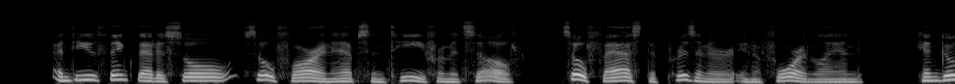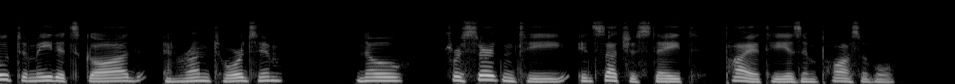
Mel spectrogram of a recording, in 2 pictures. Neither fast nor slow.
No: slow, 130 wpm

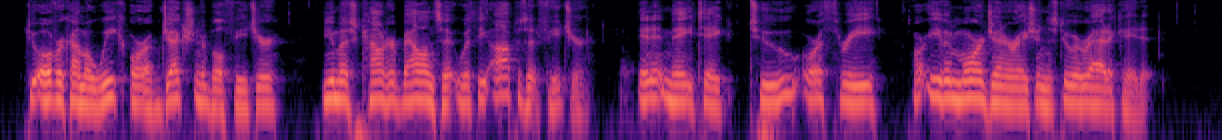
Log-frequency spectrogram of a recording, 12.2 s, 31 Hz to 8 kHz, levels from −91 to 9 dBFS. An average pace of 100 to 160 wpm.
Yes: average, 145 wpm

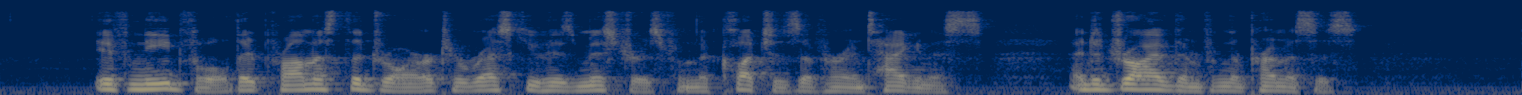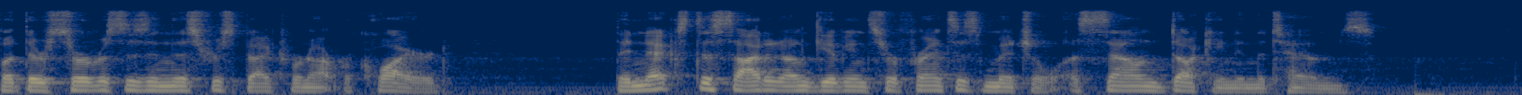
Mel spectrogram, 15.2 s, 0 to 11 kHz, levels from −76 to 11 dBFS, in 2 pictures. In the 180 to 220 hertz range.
No: low, 110 Hz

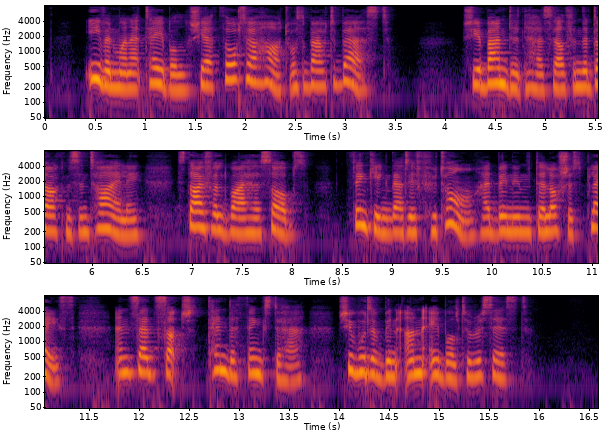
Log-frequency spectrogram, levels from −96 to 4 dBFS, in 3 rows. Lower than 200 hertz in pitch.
No: high, 205 Hz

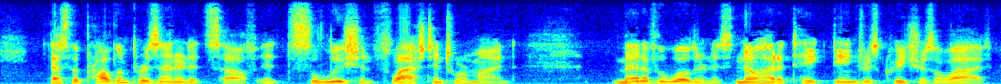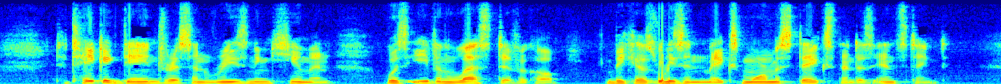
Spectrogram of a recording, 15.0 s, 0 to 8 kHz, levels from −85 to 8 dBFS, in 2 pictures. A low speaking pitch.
Yes: low, 120 Hz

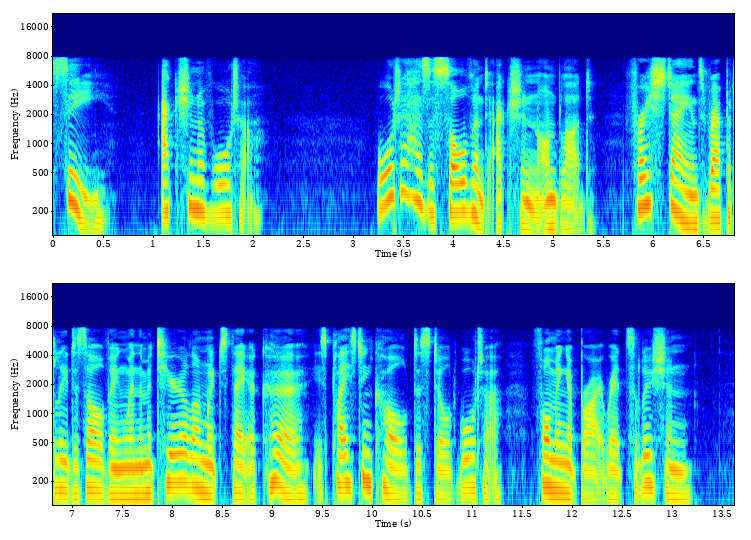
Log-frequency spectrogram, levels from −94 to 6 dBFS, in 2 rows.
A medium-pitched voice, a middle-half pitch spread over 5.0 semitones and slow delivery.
No: medium, 165 Hz; wide, 5.6 semitones; average, 145 wpm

